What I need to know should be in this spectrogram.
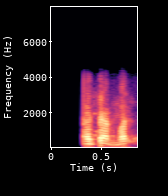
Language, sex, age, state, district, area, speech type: Gujarati, male, 60+, Gujarat, Rajkot, urban, conversation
